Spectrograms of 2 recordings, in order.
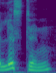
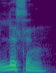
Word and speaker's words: listen: Now in some words the t is silent after an s like uh listen. Okay. We don't say listen. we say listen or castle.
